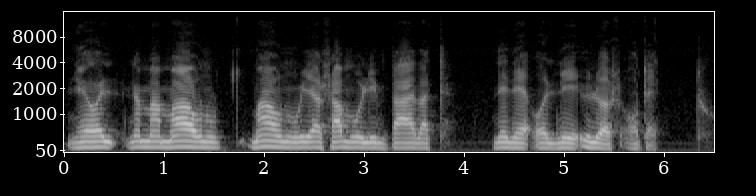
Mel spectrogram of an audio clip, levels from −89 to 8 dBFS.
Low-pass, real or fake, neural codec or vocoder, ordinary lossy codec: 14.4 kHz; real; none; none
